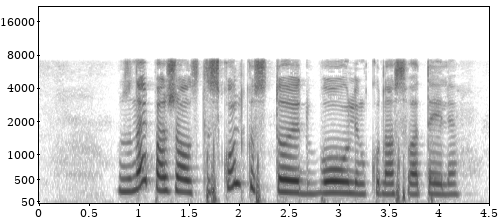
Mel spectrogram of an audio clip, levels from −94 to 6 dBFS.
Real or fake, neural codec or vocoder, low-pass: real; none; 7.2 kHz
